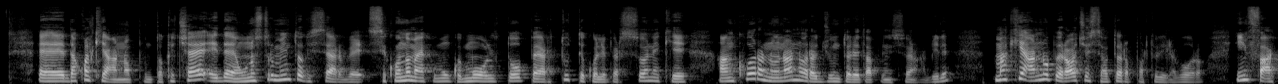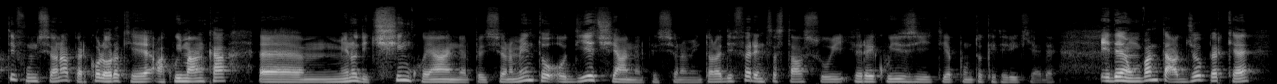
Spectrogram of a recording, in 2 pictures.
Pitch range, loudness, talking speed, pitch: 115-170 Hz, -25 LUFS, 165 wpm, 140 Hz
